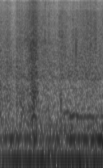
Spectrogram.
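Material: Nothing is struck.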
